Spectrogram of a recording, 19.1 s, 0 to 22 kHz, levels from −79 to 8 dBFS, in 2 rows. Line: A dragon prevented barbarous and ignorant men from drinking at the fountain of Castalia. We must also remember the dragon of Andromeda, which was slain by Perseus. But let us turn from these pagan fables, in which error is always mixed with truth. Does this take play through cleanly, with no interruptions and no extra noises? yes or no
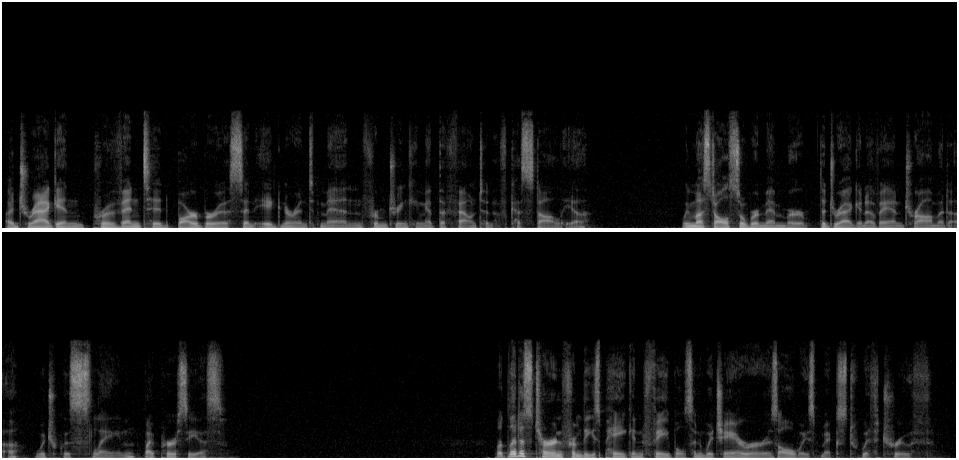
yes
